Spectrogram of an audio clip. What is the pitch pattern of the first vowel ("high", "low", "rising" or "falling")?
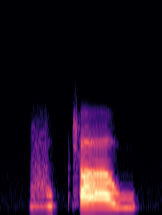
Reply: low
